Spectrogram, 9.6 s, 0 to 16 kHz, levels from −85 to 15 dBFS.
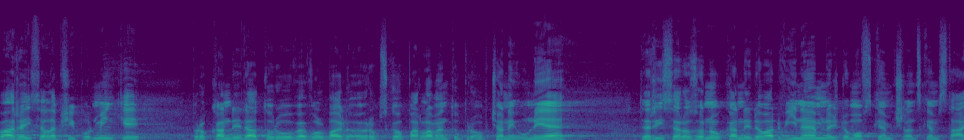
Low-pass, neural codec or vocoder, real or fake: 14.4 kHz; none; real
